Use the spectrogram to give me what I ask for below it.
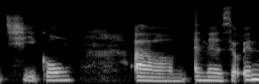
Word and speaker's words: Qigong: Um, so in Chinese, I was born and raised in Beijing, so we call it Mandarin Chi. So when I say Chigon, it's actually chiong.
